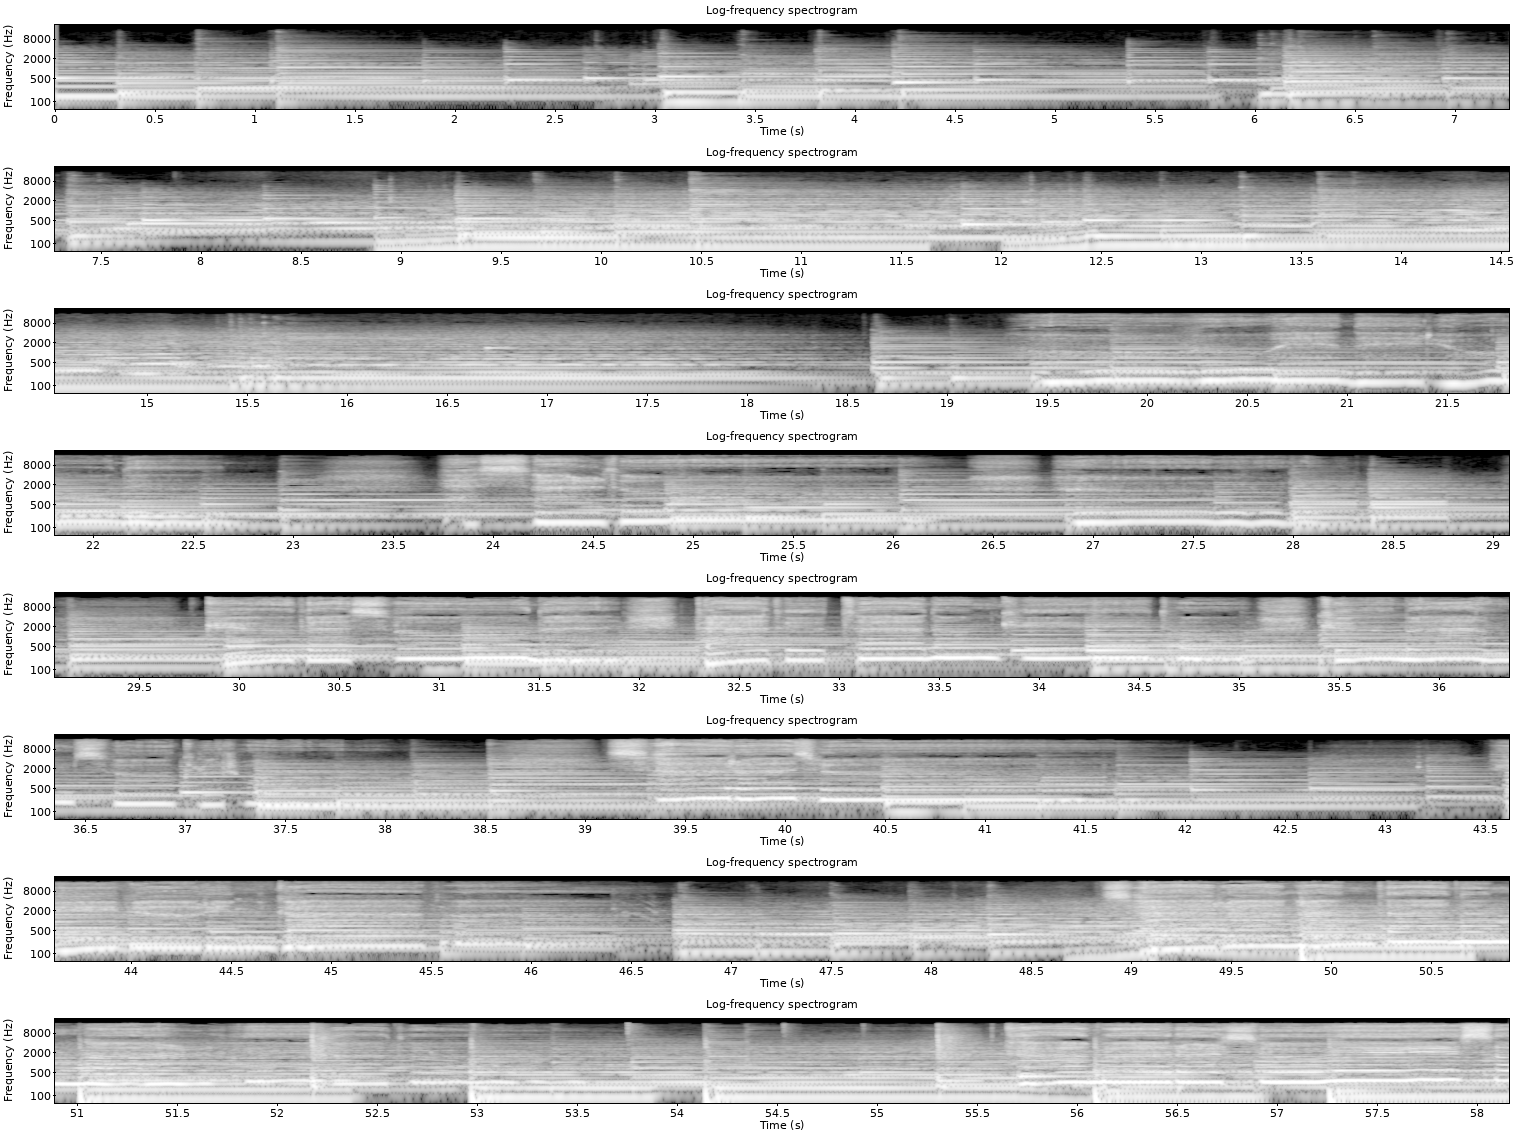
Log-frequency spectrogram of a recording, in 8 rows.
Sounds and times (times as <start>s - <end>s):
Music: 0.0s - 58.1s.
